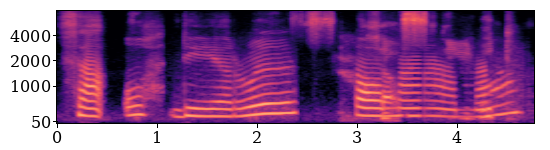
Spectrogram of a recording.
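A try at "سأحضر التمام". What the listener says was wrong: Ta-ha shadda, lam will become silent. Sa-uh-dirut.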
